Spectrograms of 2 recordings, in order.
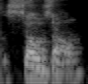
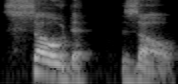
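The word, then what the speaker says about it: σῴζω: i that would be technically correct we often pronounce sozo just a silent sozo technically it's sod zoe like soda sodzo right and this is what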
